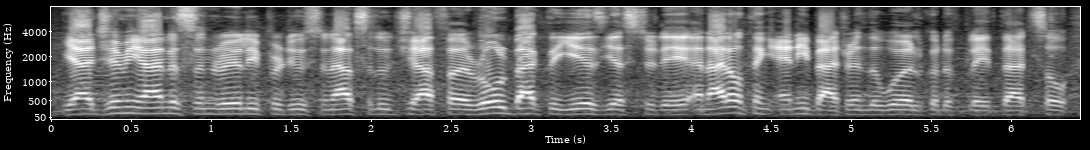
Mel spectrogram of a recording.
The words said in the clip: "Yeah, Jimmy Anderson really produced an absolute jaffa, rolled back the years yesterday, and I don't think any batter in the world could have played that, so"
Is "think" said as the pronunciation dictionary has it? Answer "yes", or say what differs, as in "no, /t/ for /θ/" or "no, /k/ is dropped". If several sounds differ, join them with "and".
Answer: yes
